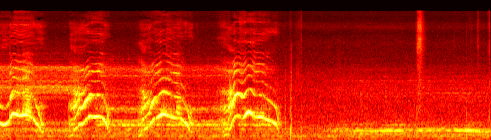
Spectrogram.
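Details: Domestic dog howling to music: four short arched howls roughly every one and a half seconds, then the dog falls quiet while the song continues.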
